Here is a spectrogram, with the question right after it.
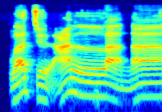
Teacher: lam sukun bertemu dengan huruf lam idgham mutamasilain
